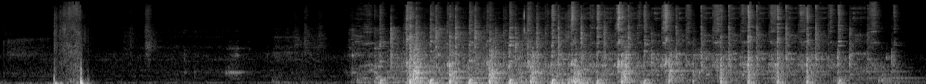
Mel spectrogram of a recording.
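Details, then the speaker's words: 69-year-old Briggs & Stratton 23A-FB single-cylinder with a carb seeping at its gasket, rope-started: lumbers unevenly with heavy, irregular thunks about twice a second. Owner suspects ignition before top dead center and maybe the need for higher octane. Knocking while running poorly, cause unconfirmed. "see what i mean that thunking to me sounds like it it igniting before the pistons reach the top of its travel and it's just slowing itself down"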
